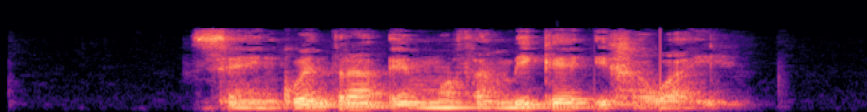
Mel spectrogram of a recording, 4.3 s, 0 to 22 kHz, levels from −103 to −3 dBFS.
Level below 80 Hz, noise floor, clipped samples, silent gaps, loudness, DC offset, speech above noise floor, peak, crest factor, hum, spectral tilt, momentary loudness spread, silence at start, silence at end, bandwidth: -58 dBFS; -81 dBFS; under 0.1%; none; -16 LUFS; under 0.1%; 65 dB; 0 dBFS; 18 dB; none; -5.5 dB/octave; 8 LU; 0.95 s; 0.65 s; 7.8 kHz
